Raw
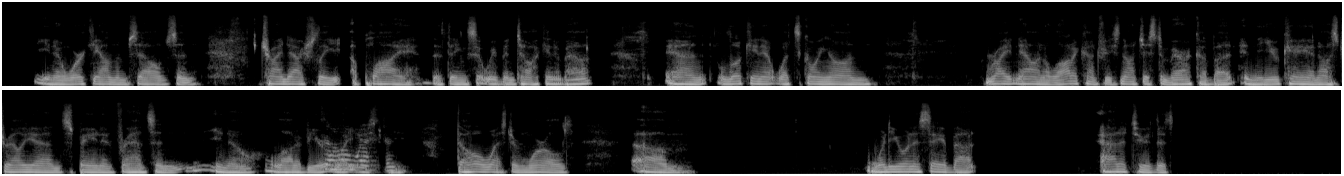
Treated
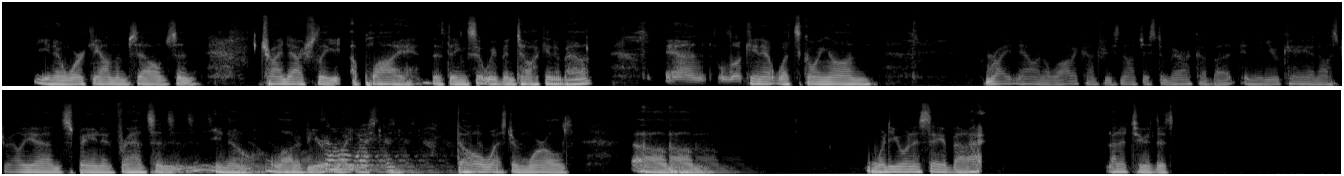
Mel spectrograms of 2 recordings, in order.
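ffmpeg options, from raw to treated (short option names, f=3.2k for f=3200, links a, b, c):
-filter_complex "[0:a]asettb=1/sr,asplit=3[a][b][c];[a]atrim=end=0.634[d];[b]atrim=start=0.63:end=2.58,asetpts=PTS-STARTPTS,afade=t=in:d=0.004:c=qsin,afade=t=out:st=1.946:d=0.004:c=qsin,lowpass=5.5k[e];[c]atrim=start=2.576[f];[d][e]acrossfade=d=0.004:c1=hsin:c2=qsin[g];[g][f]acrossfade=d=0.004:c1=qsin:c2=hsin,asettb=1/sr,asplit=3[h][i][j];[h]atrim=end=6.364[k];[i]atrim=start=6.36:end=7.42,asetpts=PTS-STARTPTS,afade=t=in:d=0.004:c=qsin,afade=t=out:st=1.056:d=0.004:c=qsin,highpass=f=350:w=0.5412,highpass=f=350:w=1.3066[l];[j]atrim=start=7.416[m];[k][l]acrossfade=d=0.004:c1=hsin:c2=qsin[n];[n][m]acrossfade=d=0.004:c1=qsin:c2=hsin,asplit=3[o][p][q];[o]afade=t=out:st=14.88:d=0.02[r];[p]aecho=1:1:197|394|591|788|985:0.224|0.119|0.0629|0.0333|0.0177,afade=t=in:st=14.88:d=0.02,afade=t=out:st=18.2:d=0.02[s];[q]afade=t=in:st=18.2:d=0.02[t];[r][s][t]amix=inputs=3:normalize=0,asplit=2[u][v];[v]afade=t=in:st=19.81:d=0.01,afade=t=out:st=20.25:d=0.01,aecho=0:1:260|520|780:0.891251|0.133688|0.0200531[w];[u][w]amix=inputs=2:normalize=0,asplit=5[x][y][z][aa][ab];[x]atrim=end=10.01,asetpts=PTS-STARTPTS,afade=t=out:st=9.87:d=0.14:silence=0.251189[ac];[y]atrim=start=10.01:end=13.52,asetpts=PTS-STARTPTS,volume=-12dB[ad];[z]atrim=start=13.52:end=23.072,asetpts=PTS-STARTPTS,afade=t=in:d=0.14:silence=0.251189[ae];[aa]atrim=start=23.068:end=24.512,asetpts=PTS-STARTPTS,areverse[af];[ab]atrim=start=24.508[ag];[ac][ad][ae]concat=n=3:v=0:a=1[ah];[ah][af]acrossfade=d=0.004:c1=hsin:c2=hsin[ai];[ai][ag]acrossfade=d=0.004:c1=hsin:c2=hsin"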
